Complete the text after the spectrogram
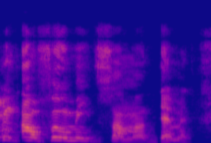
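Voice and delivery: slow, fed-up, angry complaining tone. Retelling a scene from the episode, imitating angry Raphtalia. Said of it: "angry as shit".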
